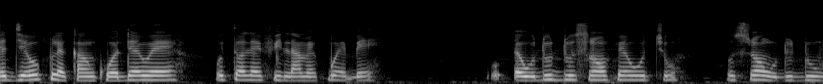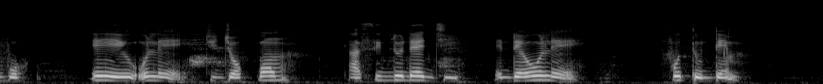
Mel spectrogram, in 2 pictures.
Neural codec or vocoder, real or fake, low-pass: none; real; 7.2 kHz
